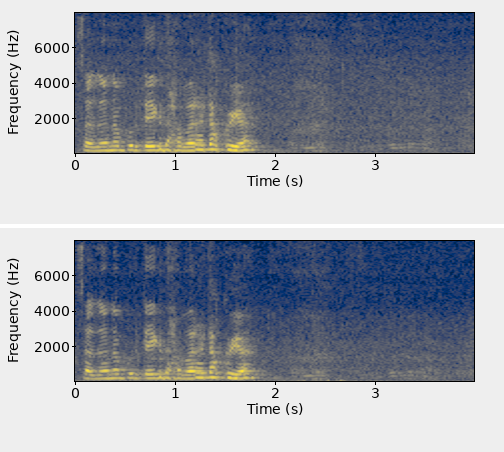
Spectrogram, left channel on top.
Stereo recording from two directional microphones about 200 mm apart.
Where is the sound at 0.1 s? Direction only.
25° left (ahead or behind).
